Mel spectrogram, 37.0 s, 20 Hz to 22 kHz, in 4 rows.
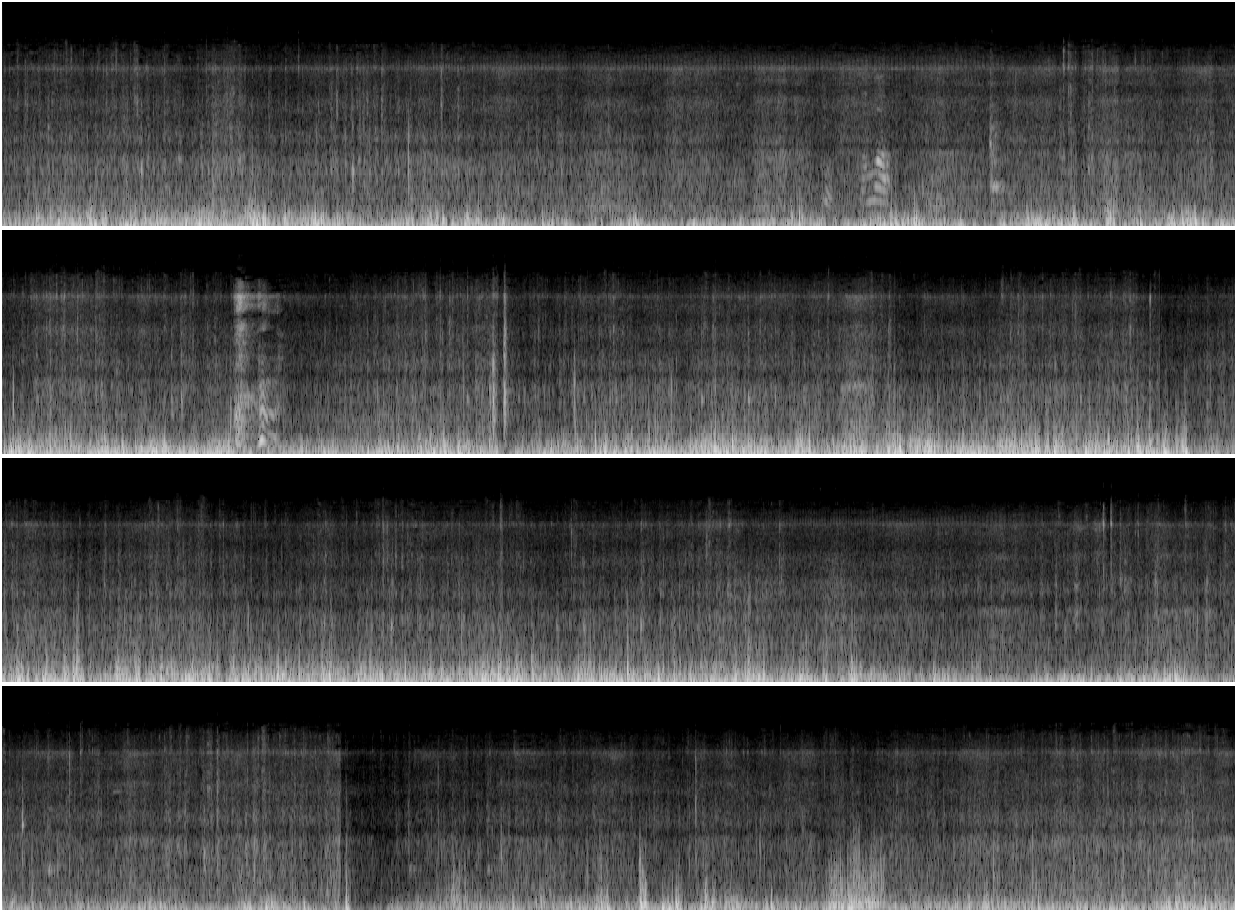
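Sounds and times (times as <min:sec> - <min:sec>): mountain bike rattling: 0:00.0 - 0:36.9
wind over microphone: 0:00.0 - 0:36.9.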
